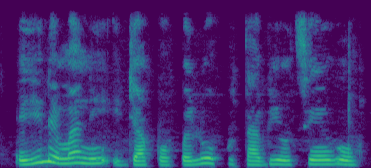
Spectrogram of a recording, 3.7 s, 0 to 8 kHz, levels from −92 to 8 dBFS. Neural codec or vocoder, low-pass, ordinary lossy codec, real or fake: none; 7.2 kHz; none; real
